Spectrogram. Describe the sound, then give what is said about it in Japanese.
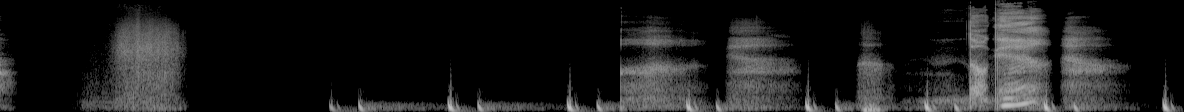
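A quiet, muffled heartbeat thumps in steady lub-dub pairs, heard with an ear pressed against a person's chest, with a soft breath early on and faint whispering over the later beats. “ドクン、ドクンって静かな心臓の音が鳴ったる。”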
